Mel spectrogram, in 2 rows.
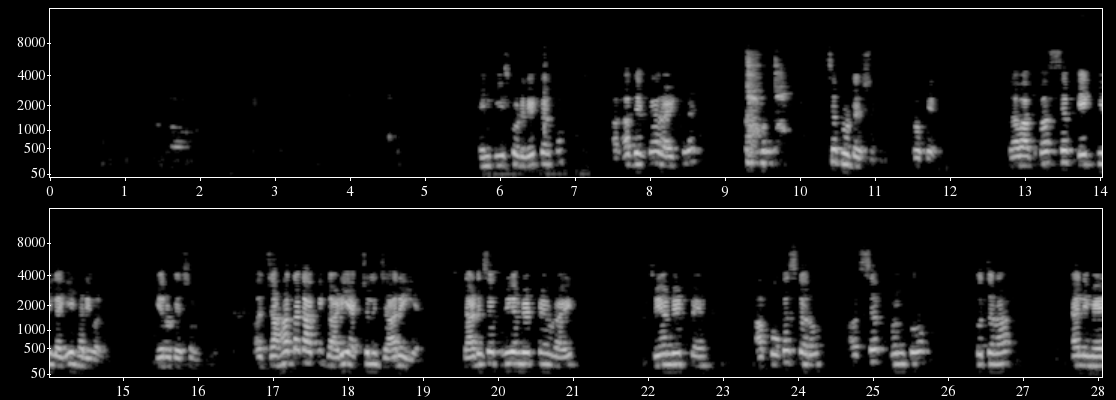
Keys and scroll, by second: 6.4 Delete, 22.8 z.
